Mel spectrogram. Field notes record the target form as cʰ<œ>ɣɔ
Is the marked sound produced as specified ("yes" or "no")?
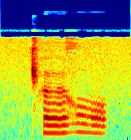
yes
